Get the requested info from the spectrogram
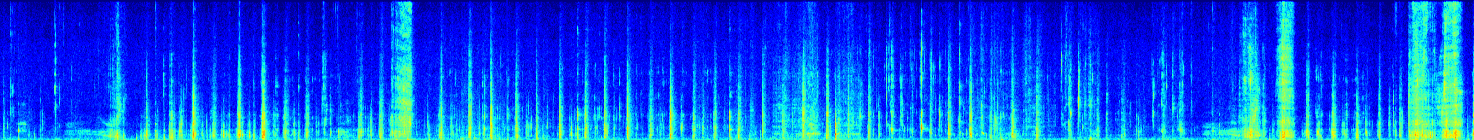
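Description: A person chewing crunchy food, a dense run of small crisp crunches and mouth sounds, with a few louder bursts about eight seconds in and again near the end.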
